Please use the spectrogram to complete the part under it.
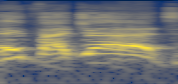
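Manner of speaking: high, raw, acted-out screaming call. Retelling a movie scene where a character shouts a name: imitating someone screaming. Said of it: "And he's just screaming it".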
